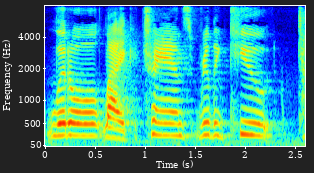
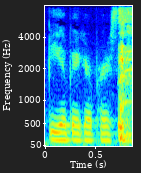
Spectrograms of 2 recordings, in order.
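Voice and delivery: retold self-calming; 4 semitones lower, 6 dB quieter, faster than usual.

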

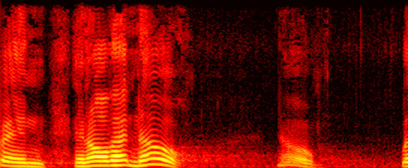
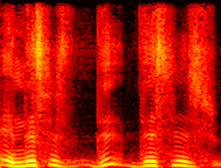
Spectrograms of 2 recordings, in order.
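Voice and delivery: ordinary talk

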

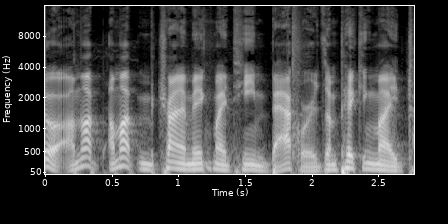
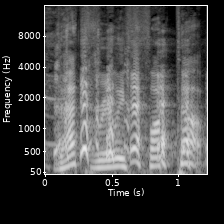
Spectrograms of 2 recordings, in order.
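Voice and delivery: laughing; 9 semitones higher, slower than usual. Real, not acted. Cracking up at what happened.

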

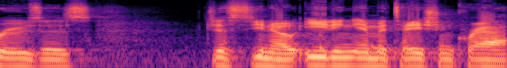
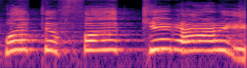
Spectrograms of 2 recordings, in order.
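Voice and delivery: much higher mock shriek of an angry girl. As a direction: squeal it like she is chasing him out. Girl voiced yelling in story.

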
